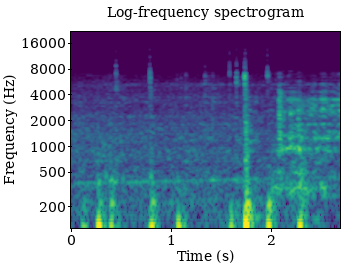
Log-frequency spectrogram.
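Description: A car engine rumbles low and quietly, its deep throbbing pulses thumping in an uneven rhythm with no voices over it.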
